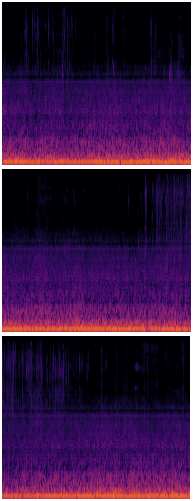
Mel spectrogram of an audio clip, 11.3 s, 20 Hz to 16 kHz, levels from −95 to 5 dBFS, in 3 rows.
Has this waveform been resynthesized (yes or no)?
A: yes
